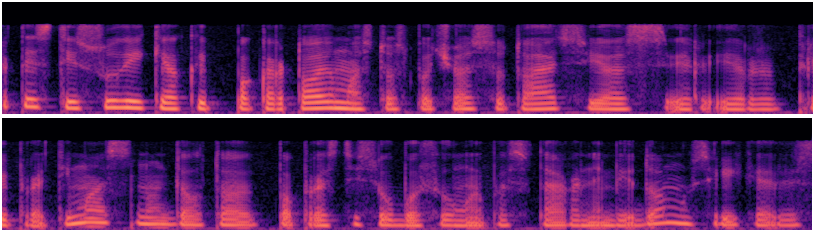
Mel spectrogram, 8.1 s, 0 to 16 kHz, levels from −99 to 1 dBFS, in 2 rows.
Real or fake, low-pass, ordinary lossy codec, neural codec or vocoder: real; 7.2 kHz; MP3, 96 kbps; none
